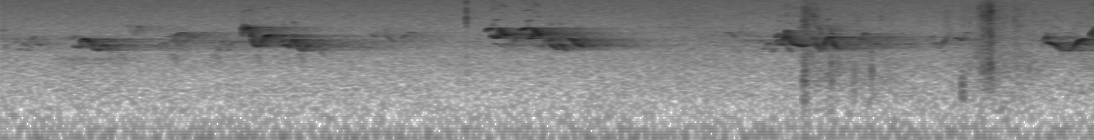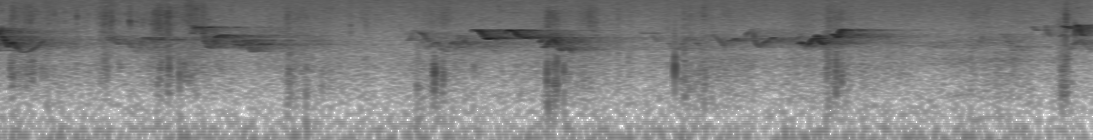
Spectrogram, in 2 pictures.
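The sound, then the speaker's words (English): A red-eyed vireo sings short, warbled phrases, repeated every second or so with brief pauses, fairly clear over a steady background of crunching footsteps. “So these are red-eyed vireos.”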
